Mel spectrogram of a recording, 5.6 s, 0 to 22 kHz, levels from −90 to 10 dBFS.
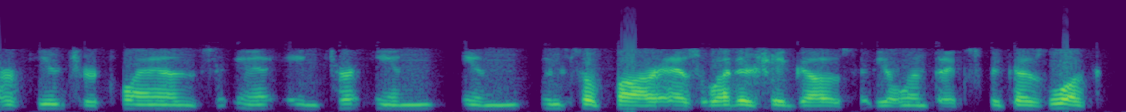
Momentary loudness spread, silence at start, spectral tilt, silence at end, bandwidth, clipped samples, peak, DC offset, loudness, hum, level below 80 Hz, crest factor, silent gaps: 13 LU; 0 s; -6.5 dB/octave; 0.2 s; 5.6 kHz; under 0.1%; 0 dBFS; under 0.1%; -19 LUFS; none; -76 dBFS; 18 dB; none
